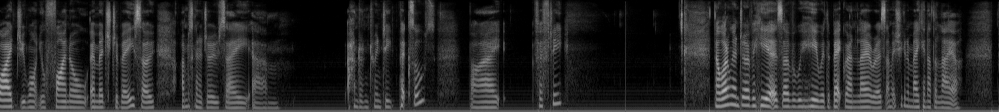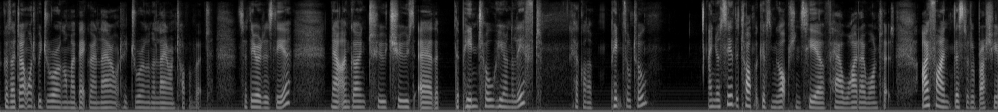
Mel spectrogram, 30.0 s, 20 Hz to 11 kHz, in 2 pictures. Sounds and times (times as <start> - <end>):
Speech: 0.0 - 4.2, 5.2 - 8.6, 10.7 - 14.4, 15.0 - 19.4, 20.0 - 24.8, 25.6 - 29.9.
